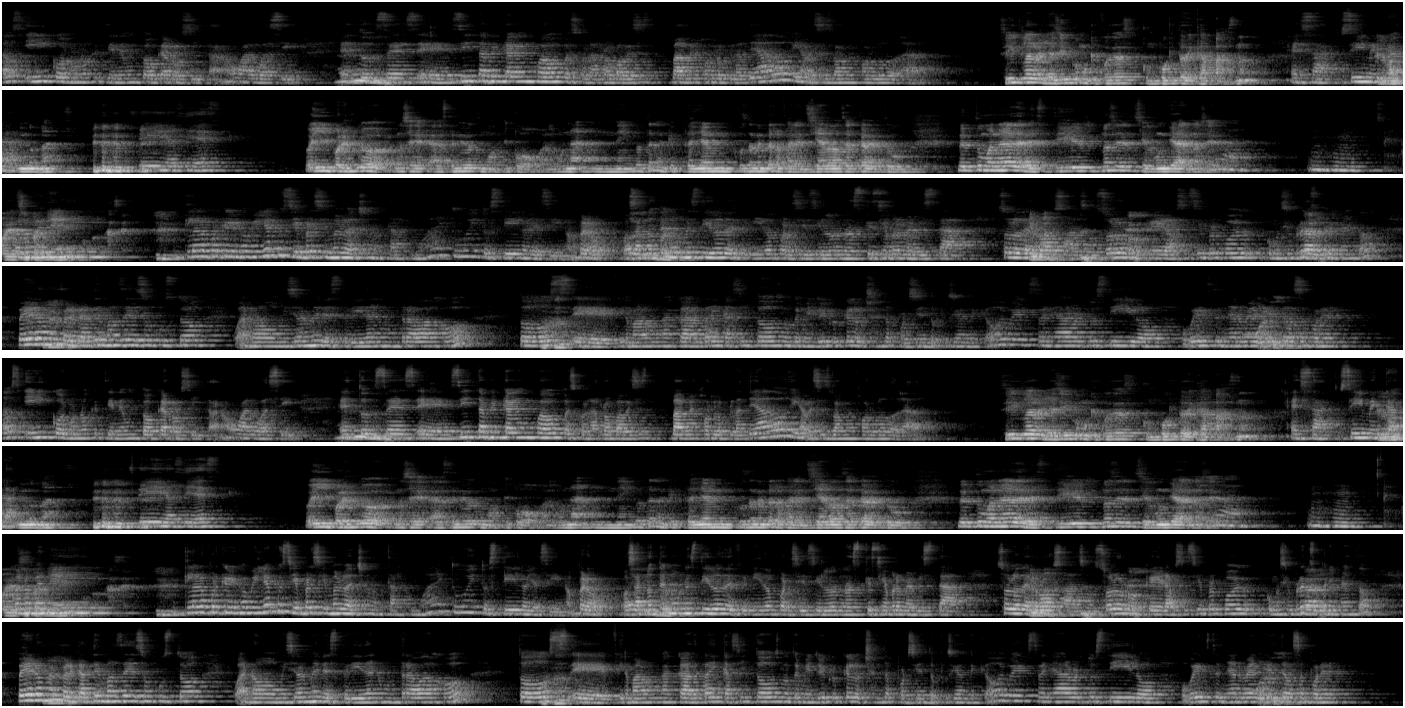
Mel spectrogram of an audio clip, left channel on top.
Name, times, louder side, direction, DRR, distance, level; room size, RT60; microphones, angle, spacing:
voice 1, 0.0-2.9 3.4-6.4 6.7-9.2 12.9-14.2 15.4-16.1 21.0-21.3 26.0-26.5 27.1-27.6 28.1-29.0 29.7-37.6 38.0-41.7 42.2-46.7 47.2-53.6 53.8-55.3, right 1 dB, 80° right, 2 dB, 0.6 m, -25 dB
voice 2, 3.3-3.9 4.2-4.9 10.0-12.5 13.7-14.5 14.9-15.5 17.0-26.2 28.0-28.8 29.5-29.8 34.3-34.7 38.3-38.5 38.8-38.9 39.3-39.4 41.0-41.2 42.4-42.6 47.4-47.7 54.4-54.9, equal, 25° left, -2 dB, 0.7 m, -22 dB
4.3 x 2.4 x 2.6 m, 1.0 s
head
